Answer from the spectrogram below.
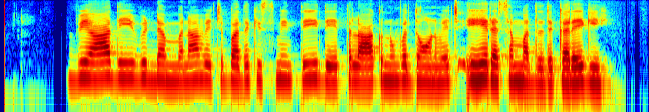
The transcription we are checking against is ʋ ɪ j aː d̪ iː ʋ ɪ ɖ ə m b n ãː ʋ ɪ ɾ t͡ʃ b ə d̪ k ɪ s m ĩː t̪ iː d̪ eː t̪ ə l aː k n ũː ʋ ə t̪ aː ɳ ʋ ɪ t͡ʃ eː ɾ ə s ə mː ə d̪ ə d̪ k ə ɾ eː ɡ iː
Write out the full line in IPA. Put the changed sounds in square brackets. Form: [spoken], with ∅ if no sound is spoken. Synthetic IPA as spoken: ʋ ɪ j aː d̪ iː ʋ ɪ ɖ ə m b n ãː ʋ ɪ [∅] t͡ʃ b ə d̪ k ɪ s m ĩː t̪ iː d̪ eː t̪ ə l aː k n ũː ʋ ə [d̪] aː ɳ ʋ ɪ t͡ʃ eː ɾ ə s ə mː ə d̪ ə d̪ k ə ɾ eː ɡ iː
